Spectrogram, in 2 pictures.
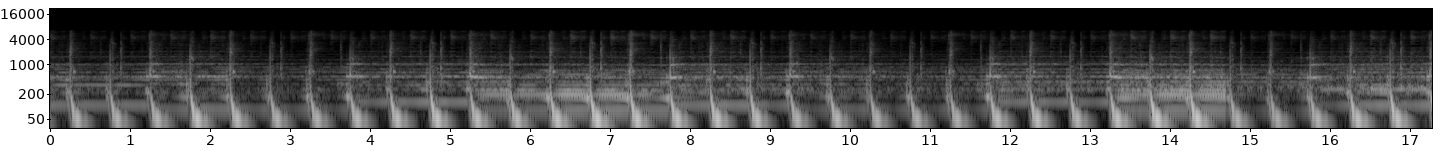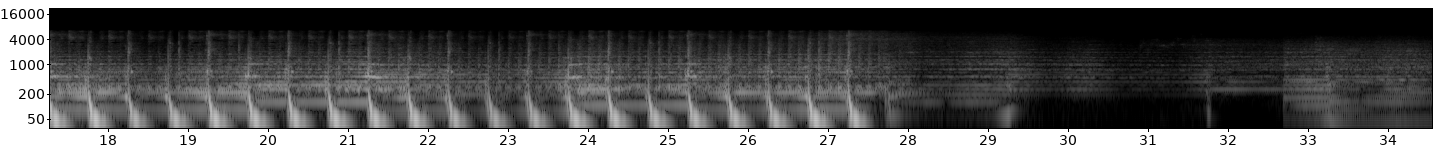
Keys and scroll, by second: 19.9 ctrl+space, 29.3 ctrl+space.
